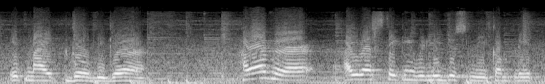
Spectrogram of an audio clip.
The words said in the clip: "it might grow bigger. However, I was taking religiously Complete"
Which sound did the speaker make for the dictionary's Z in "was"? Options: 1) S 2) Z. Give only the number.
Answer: 1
